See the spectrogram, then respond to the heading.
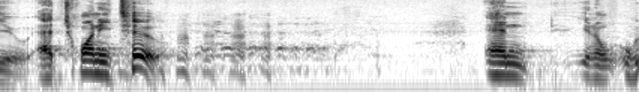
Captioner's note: audience laughing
